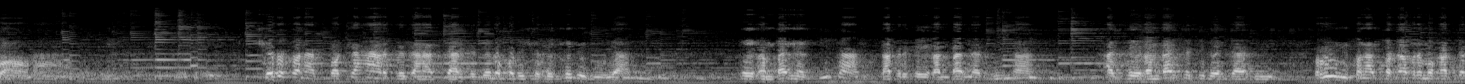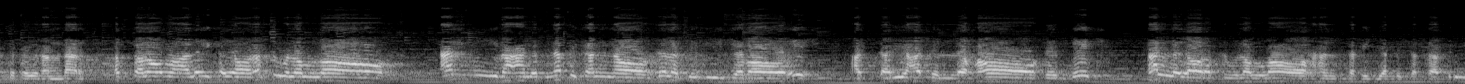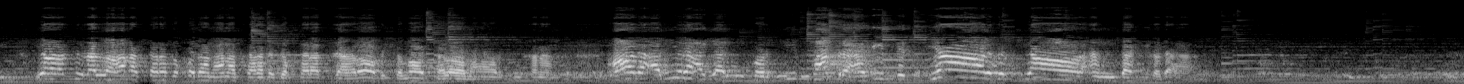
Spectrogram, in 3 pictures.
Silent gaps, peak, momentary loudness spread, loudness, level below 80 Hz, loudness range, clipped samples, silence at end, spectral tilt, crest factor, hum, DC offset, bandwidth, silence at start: none; -2 dBFS; 17 LU; -17 LUFS; -48 dBFS; 6 LU; under 0.1%; 0 s; -5.5 dB/octave; 16 dB; none; 0.1%; 15.5 kHz; 0 s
